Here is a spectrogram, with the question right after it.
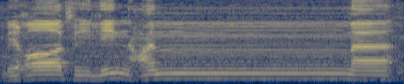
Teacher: میم مشدد میں ہمیشہ غنہ ہوتا ہے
